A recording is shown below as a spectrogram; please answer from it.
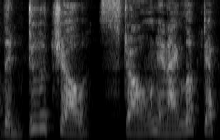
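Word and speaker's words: Duccio: vying for the commission of what's called the ducho stone and i looked up the pronunciation of that ducho d-u-c-c-i-o it was a stone that had been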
